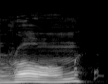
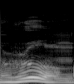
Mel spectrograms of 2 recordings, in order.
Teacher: But those during the course of the Great Vowel Shift, those double O words shifted from the O sound up into the oo sound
